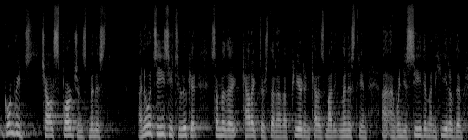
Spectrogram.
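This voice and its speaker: A man's voice: a little high, a little mellow. A man preaching a sermon as pastor of his church, earnest and emphatic, his intensity rising and falling. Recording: long reverb of a church hall.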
